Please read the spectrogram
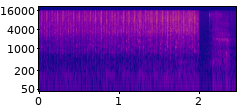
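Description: Bottle of Cerakote ceramic coating shaken hard, liquid sloshing in a rapid, even rhythm that grows a little louder and cuts off abruptly near the end. The shaking remixes the acetone and thinners that have settled at the bottom.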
